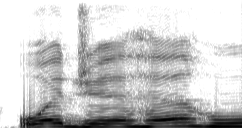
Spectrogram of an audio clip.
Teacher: نتم ضمه الهاء ونصها بواو مديه بمقدار حركتين صله صغرى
